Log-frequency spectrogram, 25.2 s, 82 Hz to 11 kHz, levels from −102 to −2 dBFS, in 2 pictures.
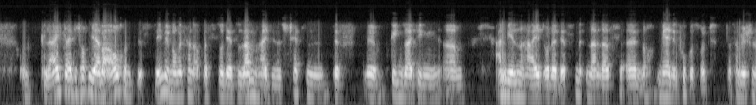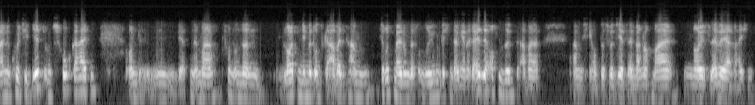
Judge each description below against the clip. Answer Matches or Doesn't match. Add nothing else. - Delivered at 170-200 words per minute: Matches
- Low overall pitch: Doesn't match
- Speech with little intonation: Matches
